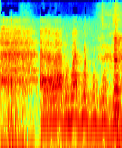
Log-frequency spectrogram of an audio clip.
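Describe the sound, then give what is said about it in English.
A dog growls and barks in rough, loud bursts, with throaty low rumbling broken by a few higher yelping peaks. “Actually, the dog was interviewed, and he had something to... He had a quick soundbite to say.”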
